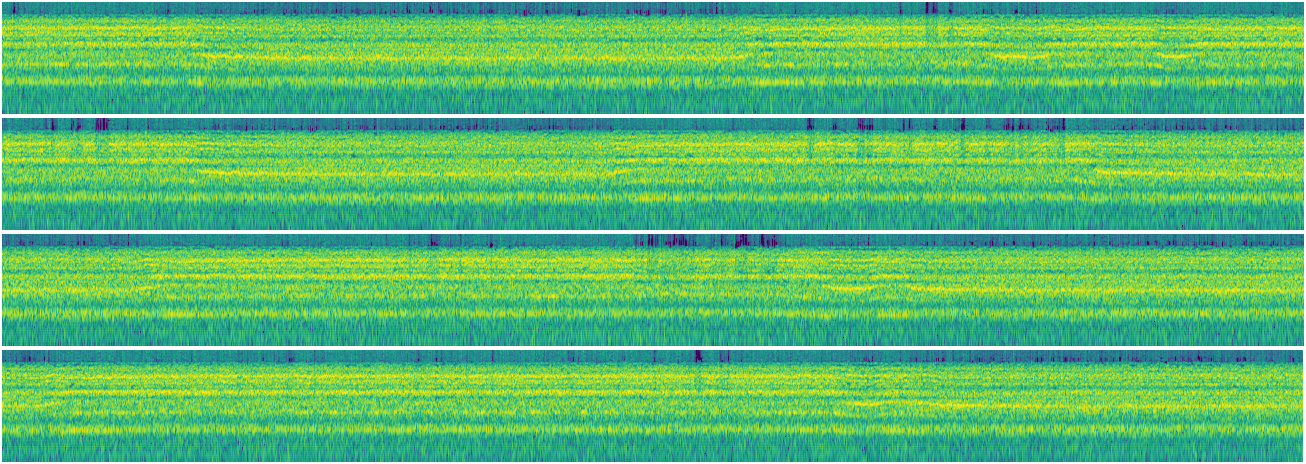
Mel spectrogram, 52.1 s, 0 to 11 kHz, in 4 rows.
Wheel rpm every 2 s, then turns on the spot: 230, 210, 210, 220, 230, 230, 230, 220, 210, 220, 230, 230, 210, 220, 230, 230, 230, 220, 210, 220, 230, 230, 230, 230, 210, 210.
none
